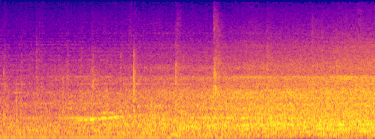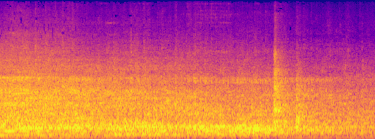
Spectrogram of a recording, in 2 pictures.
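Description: A tram rolls past nearby.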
